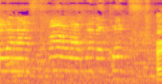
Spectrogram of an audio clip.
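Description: A young child's high voice making two drawn-out sounds without clear words: a short one, then a longer one about half a second in that slides slightly down in pitch.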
